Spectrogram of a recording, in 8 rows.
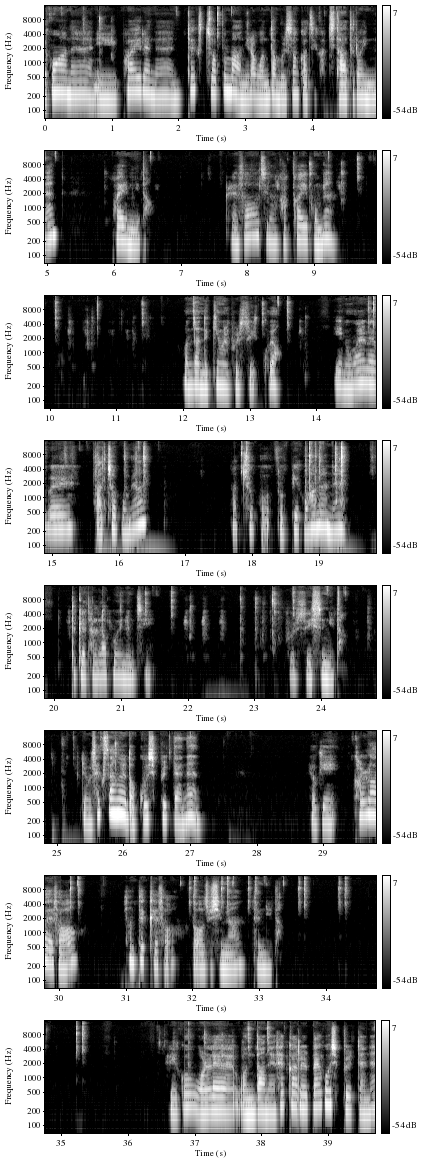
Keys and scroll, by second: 15.4-16.2 typing, 16.3 Return, 18.6-19.3 typing, 22.0 typing, 24.3-25.0 typing.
